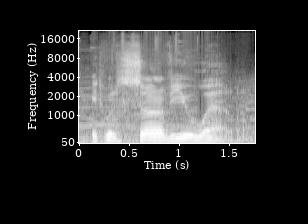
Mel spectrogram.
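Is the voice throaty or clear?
clear. It is said without a throaty quality.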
